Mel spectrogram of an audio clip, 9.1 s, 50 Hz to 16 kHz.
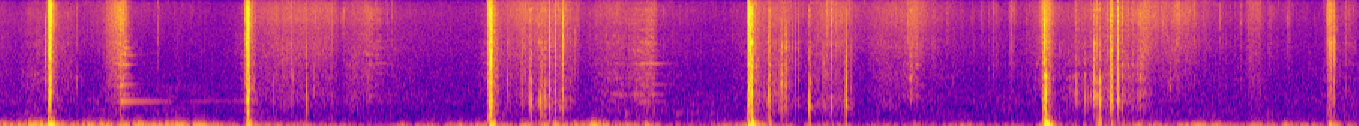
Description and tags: Shovel dirt
Digging up some grass and dirt with a small shovel. Thudding and tearing grass roots sounds.
Recorded with a Zoom H1, no editing applied.
dig, digging, dirt, earth, ground, roots, shovel, shovelling, spade, tearing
